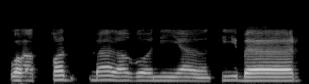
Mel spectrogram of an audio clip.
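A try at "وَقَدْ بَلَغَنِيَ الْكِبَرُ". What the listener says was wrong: Barnya itu tidak ada alif, jangan dibaca panjang.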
